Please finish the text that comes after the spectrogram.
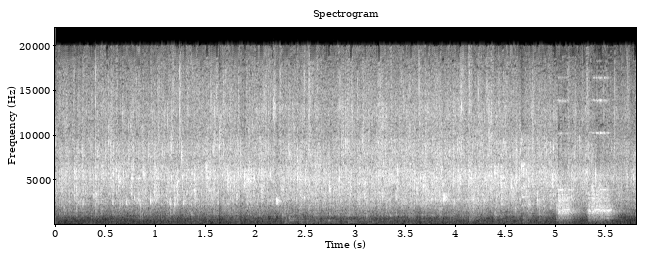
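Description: Potatoes and carrots sizzle in a hot pan on a lively heat, a steady crackling fry with occasional stirring scrapes and a brief louder burst near the end.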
